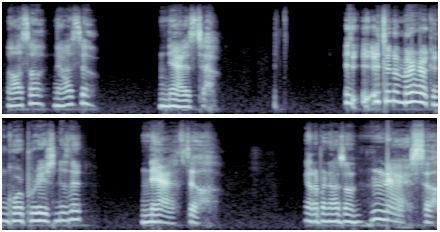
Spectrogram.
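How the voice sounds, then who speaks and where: A woman's voice: on the high side, moderate pace, long pauses, dry recording. A woman livestreamer chatting casually with her viewers in a rambling, playful way. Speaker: VTuber streamer. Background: soft music.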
